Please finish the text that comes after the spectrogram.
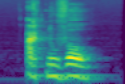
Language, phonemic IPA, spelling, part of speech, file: Dutch, /ˌɑr nuˈvoː/, art nouveau, noun, Nl-art nouveau.ogg
- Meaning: art nouveau, jugendstil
